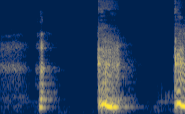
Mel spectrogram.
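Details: Cough with throat clearing from an adult woman, a lingering cough she relates to seasonal allergies with trees blooming.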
